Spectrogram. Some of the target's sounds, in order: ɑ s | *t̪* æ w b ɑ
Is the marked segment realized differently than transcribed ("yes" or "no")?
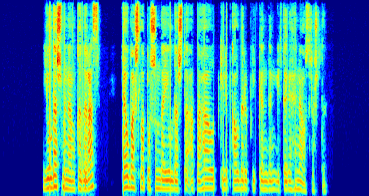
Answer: no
